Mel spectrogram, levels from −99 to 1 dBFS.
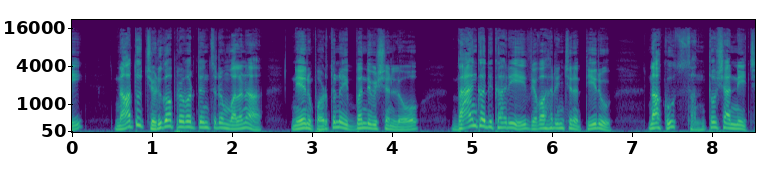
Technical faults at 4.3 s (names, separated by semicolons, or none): none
